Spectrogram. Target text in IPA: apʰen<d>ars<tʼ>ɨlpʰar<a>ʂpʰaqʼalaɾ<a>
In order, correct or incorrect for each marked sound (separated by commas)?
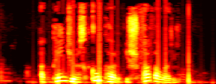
incorrect, incorrect, incorrect, incorrect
